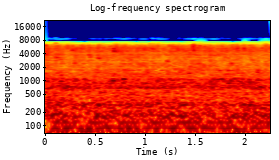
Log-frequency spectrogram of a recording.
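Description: Aquarium filter water running and trickling, a steady even noise.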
